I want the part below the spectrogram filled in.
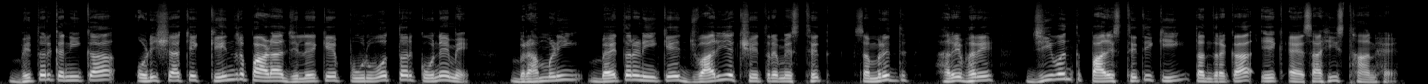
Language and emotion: Hindi, neutral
